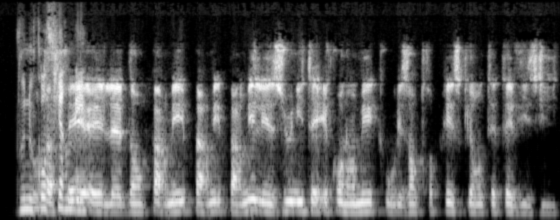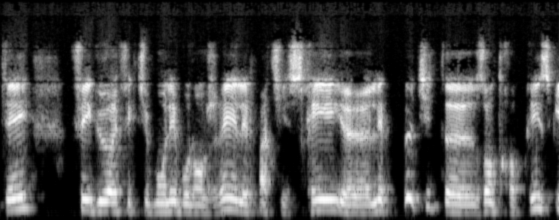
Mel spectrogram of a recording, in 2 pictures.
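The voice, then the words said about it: Moroccan-accented French. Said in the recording (French): “cet accent marocain, c'est sympa”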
